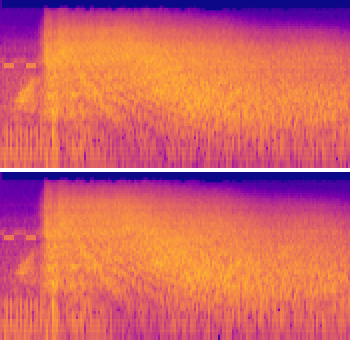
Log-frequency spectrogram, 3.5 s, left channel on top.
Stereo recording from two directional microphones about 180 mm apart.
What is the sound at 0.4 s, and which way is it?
Music, centre (ahead or behind).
